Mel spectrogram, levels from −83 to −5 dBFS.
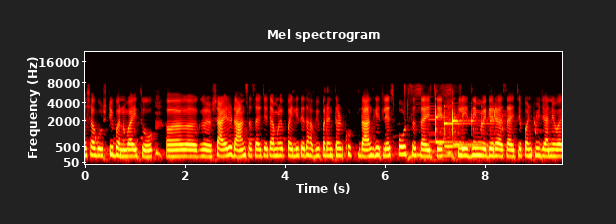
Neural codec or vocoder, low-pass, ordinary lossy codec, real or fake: none; none; none; real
